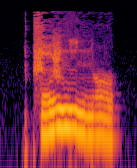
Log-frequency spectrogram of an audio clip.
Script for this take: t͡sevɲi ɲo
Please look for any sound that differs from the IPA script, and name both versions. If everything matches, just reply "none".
none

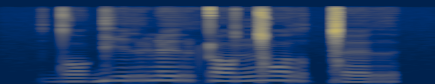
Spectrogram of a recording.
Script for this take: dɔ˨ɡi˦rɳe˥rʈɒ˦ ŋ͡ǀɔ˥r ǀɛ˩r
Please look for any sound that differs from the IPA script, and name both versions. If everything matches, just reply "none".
none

